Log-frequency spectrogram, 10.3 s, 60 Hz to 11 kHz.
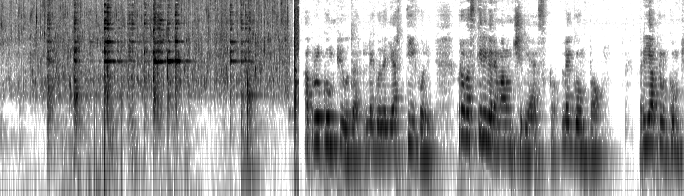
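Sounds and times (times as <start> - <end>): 
liquid and handling sounds during wine bottling: 0.0 - 4.5
glass wine bottles clinking during bottling in a cellar: 0.7 - 4.0
speech: 4.6 - 10.2.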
